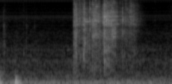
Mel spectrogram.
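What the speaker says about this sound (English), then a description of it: "You probably stepped on some glass." A footstep crunches on broken glass in the horror game Layers of Fear, a single bright, crackling crunch lasting about a second over a quiet, low background.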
